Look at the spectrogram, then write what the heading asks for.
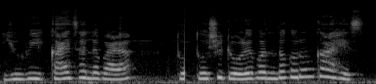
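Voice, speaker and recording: A woman voicing a middle-aged mother, soft-spoken, anxious yet stern. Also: high voice, normal speed, lightly acted. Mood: concerned.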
